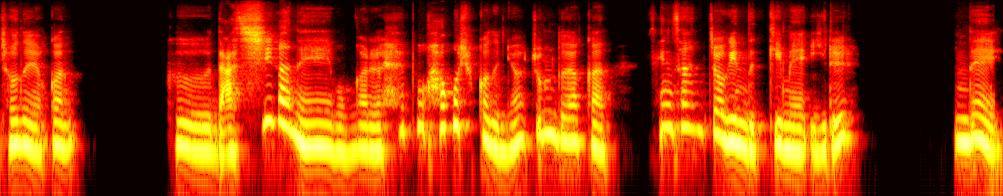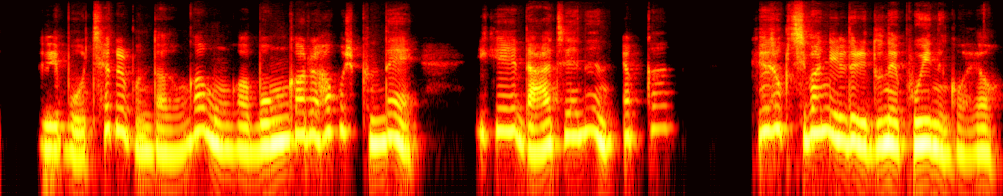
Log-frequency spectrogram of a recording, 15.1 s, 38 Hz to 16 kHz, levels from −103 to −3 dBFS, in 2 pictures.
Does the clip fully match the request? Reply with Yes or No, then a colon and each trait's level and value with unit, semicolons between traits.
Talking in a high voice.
Yes: high, 200 Hz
